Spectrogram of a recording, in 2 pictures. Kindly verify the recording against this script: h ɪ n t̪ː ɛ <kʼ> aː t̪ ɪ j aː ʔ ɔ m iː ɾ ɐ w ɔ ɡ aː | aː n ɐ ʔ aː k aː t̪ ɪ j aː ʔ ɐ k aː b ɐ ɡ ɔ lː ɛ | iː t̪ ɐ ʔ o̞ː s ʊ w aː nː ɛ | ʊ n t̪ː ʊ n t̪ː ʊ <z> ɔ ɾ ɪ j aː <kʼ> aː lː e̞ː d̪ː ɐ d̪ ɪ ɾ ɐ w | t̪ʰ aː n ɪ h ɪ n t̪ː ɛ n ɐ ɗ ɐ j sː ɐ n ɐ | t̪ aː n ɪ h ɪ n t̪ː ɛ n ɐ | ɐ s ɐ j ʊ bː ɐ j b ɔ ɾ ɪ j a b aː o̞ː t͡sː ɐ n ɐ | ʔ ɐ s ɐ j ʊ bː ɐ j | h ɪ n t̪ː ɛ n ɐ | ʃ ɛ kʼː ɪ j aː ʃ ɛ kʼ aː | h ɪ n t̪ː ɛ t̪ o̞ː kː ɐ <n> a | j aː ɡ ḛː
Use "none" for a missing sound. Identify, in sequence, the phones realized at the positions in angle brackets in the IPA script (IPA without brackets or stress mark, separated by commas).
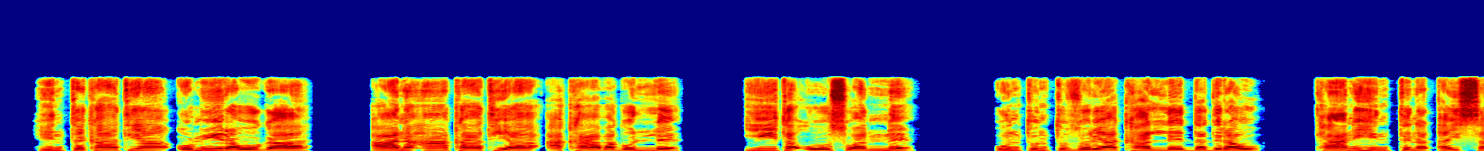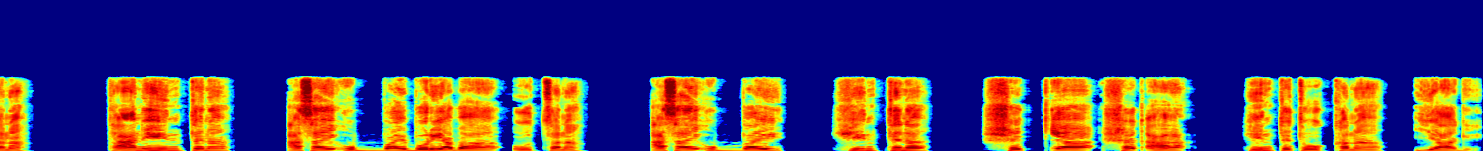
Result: k, z, k, n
